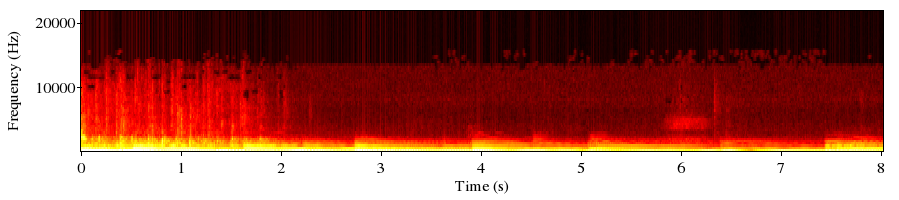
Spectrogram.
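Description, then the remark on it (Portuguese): An audience applauding God during an evening church service, in a dense, steady patter of clapping that runs the whole time, layered over sustained, warm keyboard chords that shift every couple of seconds. “Aplauda Ele nesta noite.”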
